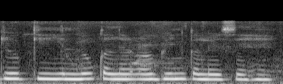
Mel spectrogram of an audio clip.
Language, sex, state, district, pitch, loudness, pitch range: Hindi, female, Arunachal Pradesh, Papum Pare, 245 Hz, -11 LUFS, 235-255 Hz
